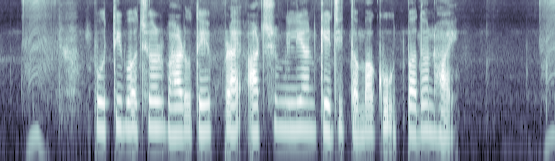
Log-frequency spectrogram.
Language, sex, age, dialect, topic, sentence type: Bengali, male, 31-35, Northern/Varendri, agriculture, statement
